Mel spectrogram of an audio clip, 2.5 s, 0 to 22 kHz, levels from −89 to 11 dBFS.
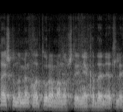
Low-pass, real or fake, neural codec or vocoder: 14.4 kHz; real; none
